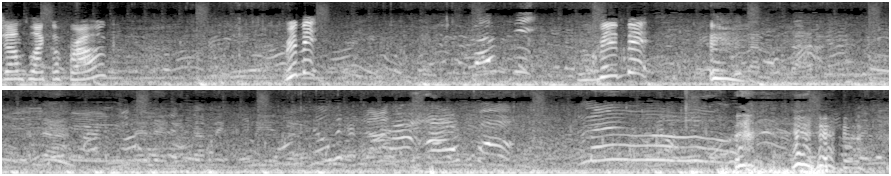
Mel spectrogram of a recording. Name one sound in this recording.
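A young child splashes in shallow water.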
